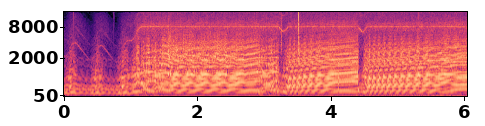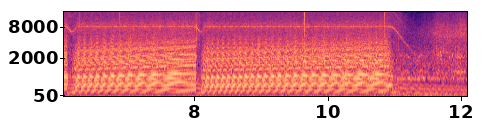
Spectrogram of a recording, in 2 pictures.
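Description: A sports car engine roars as it accelerates hard, with brief dips at each gear change.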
